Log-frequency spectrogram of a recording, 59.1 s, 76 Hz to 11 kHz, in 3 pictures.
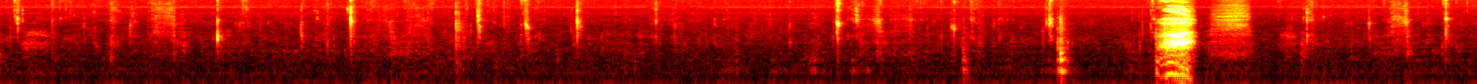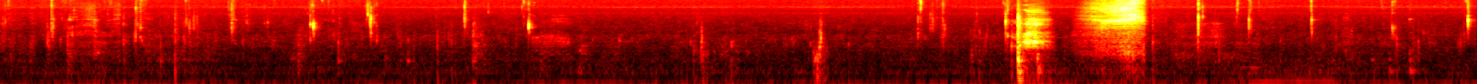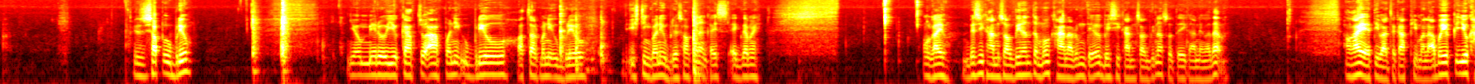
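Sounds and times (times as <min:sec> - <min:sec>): person chewing: 0:00.0 - 0:08.0, 0:08.6 - 0:14.1, 0:17.3 - 0:27.2, 0:37.1 - 0:41.1.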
